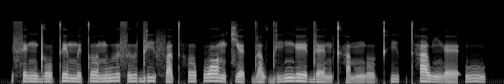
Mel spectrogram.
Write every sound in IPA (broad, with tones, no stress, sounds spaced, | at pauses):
s e˧ ŋ d oː˧˩ t̪ e˥˨ m e˩˧ t̪ ɤː˧ n ʋ ɯː˥˨ s ɯː˧ d iː˥˨ f a˧˩ t̪ʰ ɤː˧˥ p̚ ʋ ɔː˥˨ n t͡ɕ ɛː˧˩ t̚ d a˧˩ w d iː˧˥ ŋ eː˥˨ d ɛː˧˩ n kʰ a˩ m ŋ ɤː˧˩ kʰ iː˧˥ p̚ t̪ʰ a˥˨ w ŋ ɛː˩ ʔ uː˥˨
